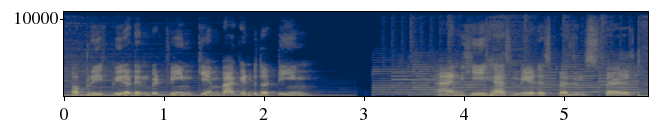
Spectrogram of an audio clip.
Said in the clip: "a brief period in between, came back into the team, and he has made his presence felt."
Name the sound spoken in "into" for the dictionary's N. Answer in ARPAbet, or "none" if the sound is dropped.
N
